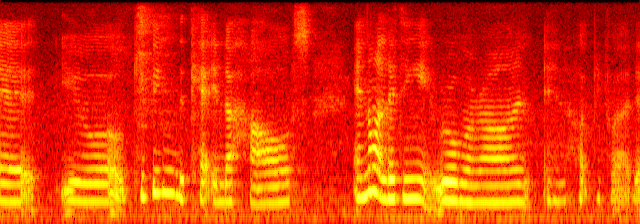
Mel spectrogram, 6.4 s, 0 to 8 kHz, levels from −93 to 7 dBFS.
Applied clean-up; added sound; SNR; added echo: none; none; none; none.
